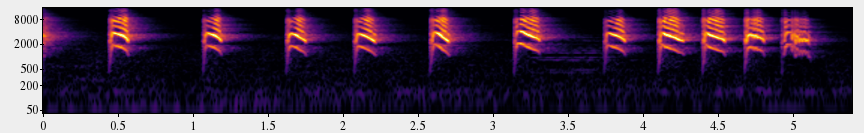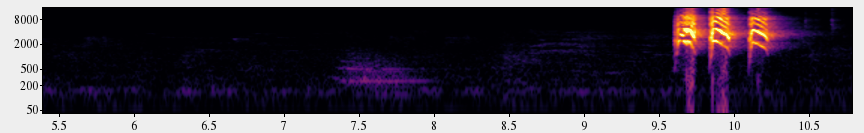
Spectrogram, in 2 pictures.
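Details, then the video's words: Parrot chirping: a run of about a dozen harsh, high, downward-sweeping squawks repeated about every half second, speeding up near the end, then a pause with a faint low noise, followed by a quick burst of three more squawks. "Parrot Chirping Sounds | Natural Parrot Sounds | Parrot Calling Sounds"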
